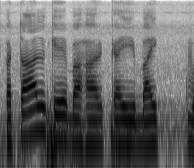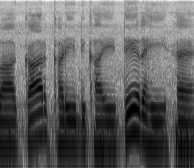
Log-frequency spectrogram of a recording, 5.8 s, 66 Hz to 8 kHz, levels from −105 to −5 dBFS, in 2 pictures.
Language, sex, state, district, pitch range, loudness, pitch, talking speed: Hindi, male, Uttar Pradesh, Lucknow, 125-140 Hz, -12 LUFS, 130 Hz, 125 wpm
